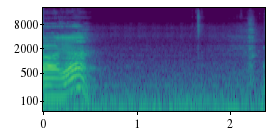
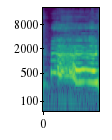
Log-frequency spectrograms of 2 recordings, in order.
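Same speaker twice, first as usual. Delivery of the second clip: put-on high, loud kid's cry; caught-out child's wail, played up; mock wail; 11 semitones higher, 5 dB louder than usual. Crying kid spotted by mom outside, mock wail.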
